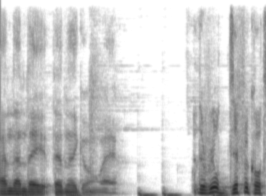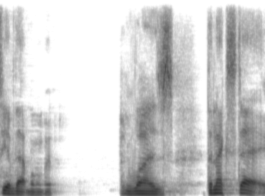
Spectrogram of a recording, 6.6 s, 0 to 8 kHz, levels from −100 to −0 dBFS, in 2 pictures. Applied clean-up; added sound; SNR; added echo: classical method log-MMSE.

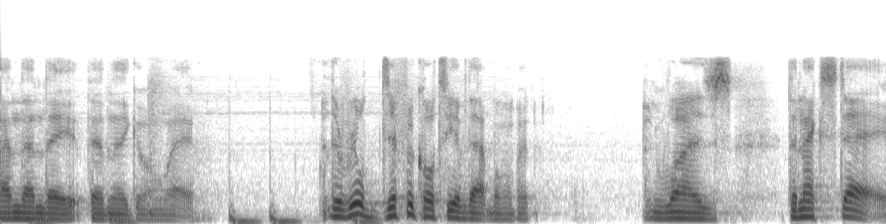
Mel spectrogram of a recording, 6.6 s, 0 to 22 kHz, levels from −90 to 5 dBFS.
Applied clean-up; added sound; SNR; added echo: none; Drum kit; 15 dB; none.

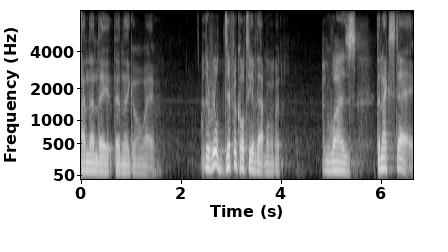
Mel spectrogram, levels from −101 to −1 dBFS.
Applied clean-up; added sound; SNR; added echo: none; none; none; none.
